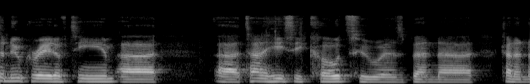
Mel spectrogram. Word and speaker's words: Ta-Nehisi Coates: It is Ta-Nehisi Coates. That one I do know.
